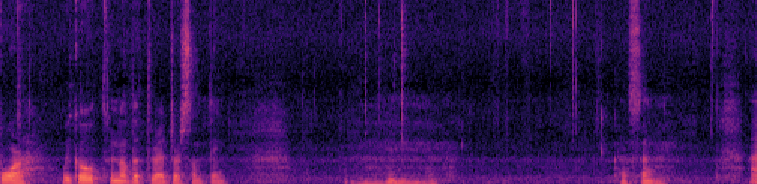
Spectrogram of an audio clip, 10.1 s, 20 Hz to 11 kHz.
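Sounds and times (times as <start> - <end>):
woman humming: 4.6 - 6.1.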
